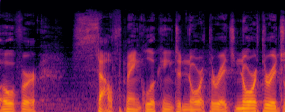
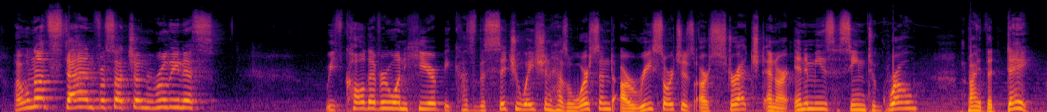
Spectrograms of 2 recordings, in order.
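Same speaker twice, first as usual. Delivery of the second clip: shrill, very high shout; 12 semitones higher than usual. Captain Zhang Peng quiets an unruly crowd from the lectern, yelling. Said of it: "Captain Zhang Peng yells from the lectern".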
